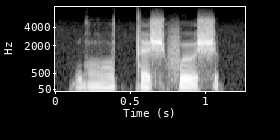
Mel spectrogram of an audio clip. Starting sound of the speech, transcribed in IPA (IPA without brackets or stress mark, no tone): ɡʱ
